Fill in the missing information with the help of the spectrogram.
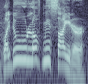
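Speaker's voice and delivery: slow, high Cornish cider-lover voice; put-on Cornish accent. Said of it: "putting on this accent".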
